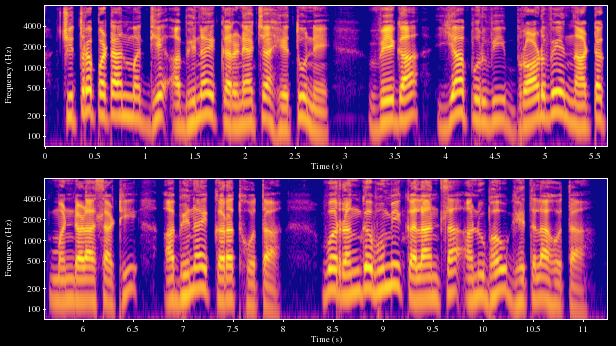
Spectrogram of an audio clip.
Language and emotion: Marathi, neutral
